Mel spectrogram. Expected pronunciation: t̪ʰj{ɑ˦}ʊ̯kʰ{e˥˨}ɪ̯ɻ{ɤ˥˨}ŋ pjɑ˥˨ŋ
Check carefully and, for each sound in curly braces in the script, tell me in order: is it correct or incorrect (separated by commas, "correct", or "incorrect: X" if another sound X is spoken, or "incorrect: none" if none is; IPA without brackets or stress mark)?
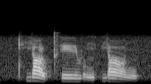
incorrect: ɑ˥˨, incorrect: e˦, incorrect: ɤ˨˦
